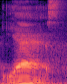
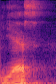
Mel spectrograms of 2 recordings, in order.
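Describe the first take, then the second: First: It is said in a New York accent. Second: It is said in a neutral accent. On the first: The speaker calls it wrong. "She'll be like yes" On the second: The speaker calls it right. "instead of yes"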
